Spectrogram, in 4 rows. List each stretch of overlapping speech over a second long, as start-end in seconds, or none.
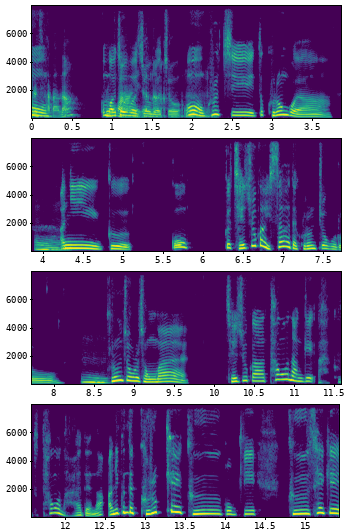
0.9-2.3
